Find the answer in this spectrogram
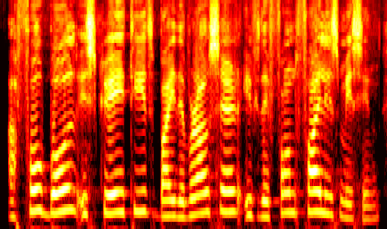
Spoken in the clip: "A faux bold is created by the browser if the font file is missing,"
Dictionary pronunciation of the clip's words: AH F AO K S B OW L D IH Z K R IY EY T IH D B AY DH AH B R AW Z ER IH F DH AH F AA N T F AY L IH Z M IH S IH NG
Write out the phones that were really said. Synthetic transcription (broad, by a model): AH F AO B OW L IH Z K R IY EY T IH D B AY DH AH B R AW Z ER IH F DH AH F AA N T F AY L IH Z M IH S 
